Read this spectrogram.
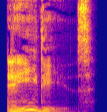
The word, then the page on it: aedes: British English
